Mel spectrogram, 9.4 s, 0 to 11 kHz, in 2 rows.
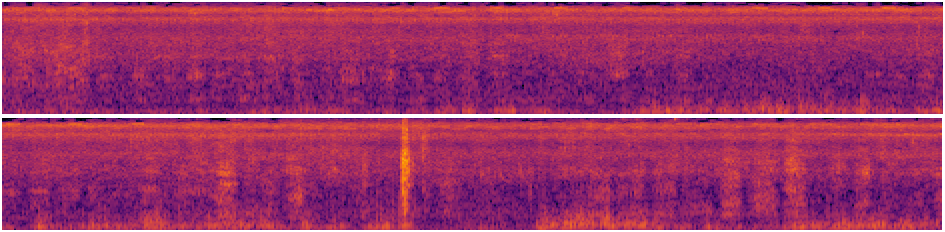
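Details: Two Rottweilers, a female pup of 5.5 months and a 1.5-year-old male, playing rough together. Low, rumbling growl bursts come in the middle and again near the end, over faint steady background noise.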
